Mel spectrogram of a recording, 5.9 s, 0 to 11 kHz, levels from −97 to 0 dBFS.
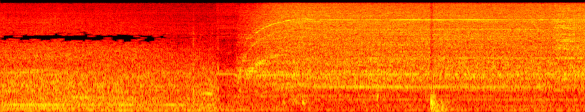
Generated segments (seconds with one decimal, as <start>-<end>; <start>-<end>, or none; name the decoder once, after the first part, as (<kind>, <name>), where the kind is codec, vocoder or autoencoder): none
